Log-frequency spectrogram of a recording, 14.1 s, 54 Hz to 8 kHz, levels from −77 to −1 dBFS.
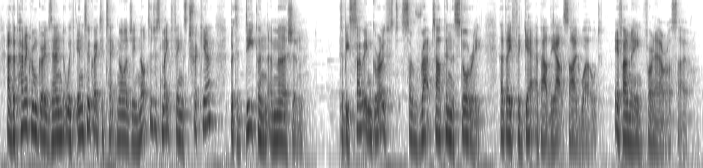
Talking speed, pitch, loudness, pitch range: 185 wpm, 145 Hz, -24 LUFS, 130-160 Hz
